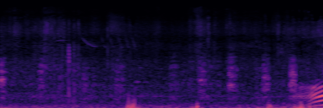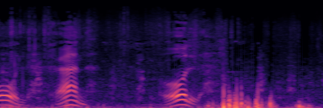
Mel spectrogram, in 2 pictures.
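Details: Giant Schnauzer at the Paillan Tremo kennel, Cba, sounding three separate arched, tonal barks about a second or two apart, followed by a burst of harsher barking near the end, with a voice talking in the background.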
